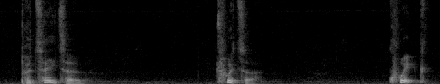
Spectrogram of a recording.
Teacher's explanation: when you say these sounds a puff of air should come out of your mouth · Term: aspirated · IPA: p t k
